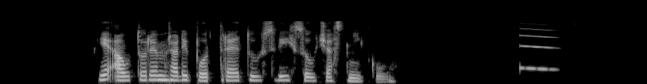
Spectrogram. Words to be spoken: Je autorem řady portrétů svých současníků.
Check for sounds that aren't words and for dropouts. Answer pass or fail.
fail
